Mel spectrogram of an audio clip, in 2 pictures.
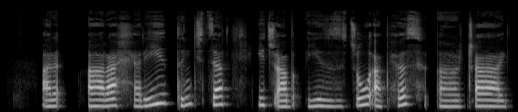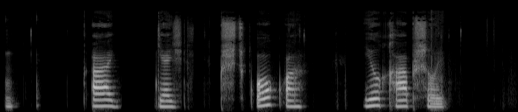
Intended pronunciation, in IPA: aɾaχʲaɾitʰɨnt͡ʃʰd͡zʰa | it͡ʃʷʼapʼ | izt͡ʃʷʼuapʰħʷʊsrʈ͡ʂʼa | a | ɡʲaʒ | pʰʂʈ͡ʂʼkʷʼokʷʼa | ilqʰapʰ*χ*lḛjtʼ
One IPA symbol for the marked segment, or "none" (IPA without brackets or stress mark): ʂ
